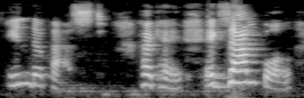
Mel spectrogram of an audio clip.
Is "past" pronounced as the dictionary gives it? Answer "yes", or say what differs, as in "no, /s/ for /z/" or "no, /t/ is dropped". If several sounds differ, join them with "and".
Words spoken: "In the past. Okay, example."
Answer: yes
